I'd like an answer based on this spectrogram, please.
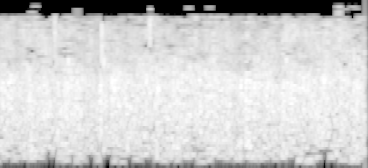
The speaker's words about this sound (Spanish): Vamos a extender la ovación para honrar a Patricio Barton.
